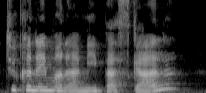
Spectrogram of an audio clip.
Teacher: My voice rises at the end of the statement, and that tells you that it is a question. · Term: Rising intonation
